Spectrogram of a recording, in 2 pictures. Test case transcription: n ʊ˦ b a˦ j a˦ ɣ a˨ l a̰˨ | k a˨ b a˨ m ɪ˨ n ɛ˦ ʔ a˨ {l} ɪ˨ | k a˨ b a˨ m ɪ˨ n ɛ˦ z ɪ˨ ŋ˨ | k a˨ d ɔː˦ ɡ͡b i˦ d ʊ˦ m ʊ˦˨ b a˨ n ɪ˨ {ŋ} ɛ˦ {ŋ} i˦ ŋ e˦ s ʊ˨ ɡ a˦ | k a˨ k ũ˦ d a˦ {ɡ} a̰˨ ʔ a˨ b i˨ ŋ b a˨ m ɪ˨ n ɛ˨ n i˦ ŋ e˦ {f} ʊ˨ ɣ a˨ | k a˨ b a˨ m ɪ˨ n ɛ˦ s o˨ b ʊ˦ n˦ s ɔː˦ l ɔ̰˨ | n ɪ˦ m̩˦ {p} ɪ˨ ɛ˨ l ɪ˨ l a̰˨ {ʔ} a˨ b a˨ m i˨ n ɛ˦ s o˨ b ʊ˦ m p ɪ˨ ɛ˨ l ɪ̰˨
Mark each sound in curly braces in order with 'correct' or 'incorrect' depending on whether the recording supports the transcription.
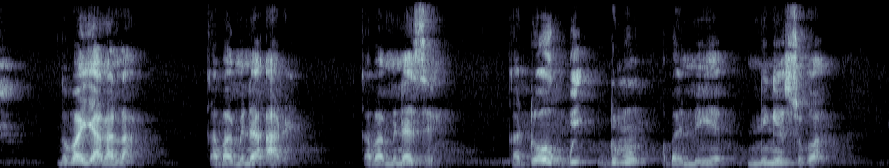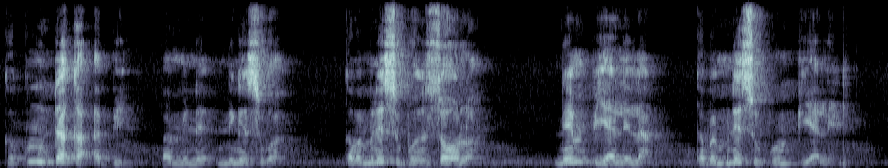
incorrect, correct, incorrect, incorrect, incorrect, correct, incorrect

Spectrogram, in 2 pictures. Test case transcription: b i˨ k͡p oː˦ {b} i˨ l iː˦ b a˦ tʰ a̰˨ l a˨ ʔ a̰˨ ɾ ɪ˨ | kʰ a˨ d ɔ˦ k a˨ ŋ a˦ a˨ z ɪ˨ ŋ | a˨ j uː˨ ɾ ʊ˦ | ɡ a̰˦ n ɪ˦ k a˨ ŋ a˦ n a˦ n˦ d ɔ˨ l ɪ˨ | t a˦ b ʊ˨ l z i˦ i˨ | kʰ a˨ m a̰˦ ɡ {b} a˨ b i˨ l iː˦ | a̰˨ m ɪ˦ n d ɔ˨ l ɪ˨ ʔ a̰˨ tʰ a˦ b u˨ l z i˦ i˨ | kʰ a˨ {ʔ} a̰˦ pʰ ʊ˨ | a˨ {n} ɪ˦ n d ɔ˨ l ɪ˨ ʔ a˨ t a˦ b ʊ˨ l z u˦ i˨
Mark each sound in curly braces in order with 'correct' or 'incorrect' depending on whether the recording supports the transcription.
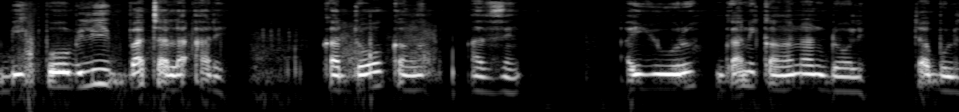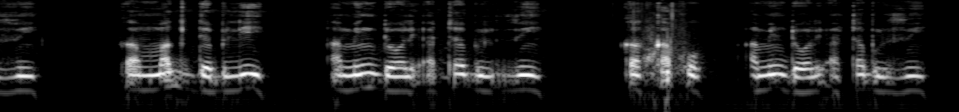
correct, incorrect, incorrect, incorrect

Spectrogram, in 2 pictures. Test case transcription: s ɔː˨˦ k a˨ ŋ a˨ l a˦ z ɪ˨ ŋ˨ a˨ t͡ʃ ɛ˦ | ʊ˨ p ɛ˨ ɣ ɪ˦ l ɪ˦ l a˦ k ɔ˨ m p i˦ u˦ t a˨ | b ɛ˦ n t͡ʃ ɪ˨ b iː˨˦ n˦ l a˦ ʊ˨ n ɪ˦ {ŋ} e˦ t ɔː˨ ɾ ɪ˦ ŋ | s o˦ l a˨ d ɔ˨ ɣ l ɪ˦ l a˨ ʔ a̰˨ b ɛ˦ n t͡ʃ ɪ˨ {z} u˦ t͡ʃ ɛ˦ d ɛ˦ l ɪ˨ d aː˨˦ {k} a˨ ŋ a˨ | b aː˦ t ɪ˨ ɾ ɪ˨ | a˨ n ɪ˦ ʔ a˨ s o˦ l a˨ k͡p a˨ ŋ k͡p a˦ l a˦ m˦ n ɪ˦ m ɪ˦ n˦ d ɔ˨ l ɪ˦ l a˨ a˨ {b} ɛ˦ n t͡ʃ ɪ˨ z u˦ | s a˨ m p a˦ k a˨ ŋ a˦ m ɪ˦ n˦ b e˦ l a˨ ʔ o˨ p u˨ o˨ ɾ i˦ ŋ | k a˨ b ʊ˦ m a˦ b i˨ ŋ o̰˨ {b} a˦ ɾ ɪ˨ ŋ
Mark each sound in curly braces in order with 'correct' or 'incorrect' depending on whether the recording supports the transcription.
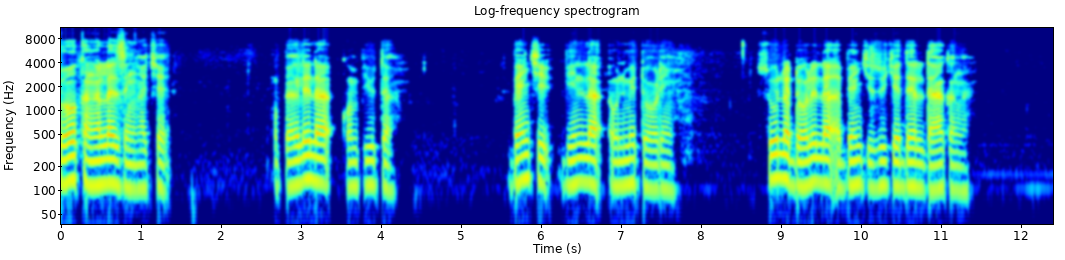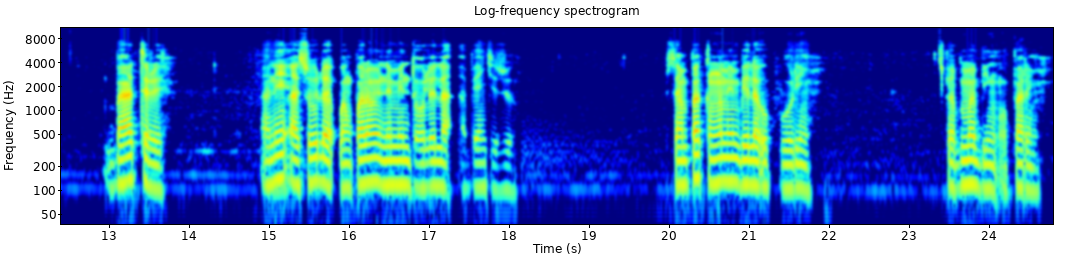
incorrect, correct, correct, correct, incorrect

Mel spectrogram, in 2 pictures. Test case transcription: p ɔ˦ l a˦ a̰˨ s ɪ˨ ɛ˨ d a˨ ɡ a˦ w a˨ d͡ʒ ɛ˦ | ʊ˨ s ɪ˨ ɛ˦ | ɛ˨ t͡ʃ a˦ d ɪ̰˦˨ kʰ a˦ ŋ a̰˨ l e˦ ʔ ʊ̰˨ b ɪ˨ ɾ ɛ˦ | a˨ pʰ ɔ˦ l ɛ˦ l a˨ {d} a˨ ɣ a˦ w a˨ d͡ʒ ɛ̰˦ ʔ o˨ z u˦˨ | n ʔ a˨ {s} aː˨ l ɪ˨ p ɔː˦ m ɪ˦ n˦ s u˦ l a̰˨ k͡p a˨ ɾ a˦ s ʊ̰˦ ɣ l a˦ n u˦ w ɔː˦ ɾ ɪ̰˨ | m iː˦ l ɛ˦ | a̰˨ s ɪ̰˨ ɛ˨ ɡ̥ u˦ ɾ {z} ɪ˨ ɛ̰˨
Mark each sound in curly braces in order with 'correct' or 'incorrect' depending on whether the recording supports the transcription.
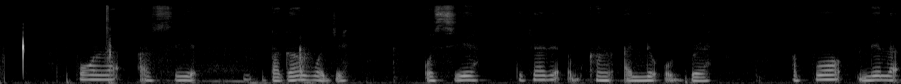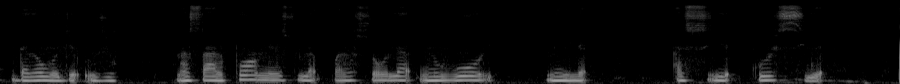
correct, correct, incorrect

